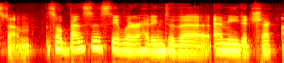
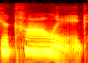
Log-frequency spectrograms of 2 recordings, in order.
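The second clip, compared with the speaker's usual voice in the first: acted ironic, pointed, sarcastic delivery. Acting out how he said your colleague, mock-sarcastic tone. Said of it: "he was being sarcastic by colleague".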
